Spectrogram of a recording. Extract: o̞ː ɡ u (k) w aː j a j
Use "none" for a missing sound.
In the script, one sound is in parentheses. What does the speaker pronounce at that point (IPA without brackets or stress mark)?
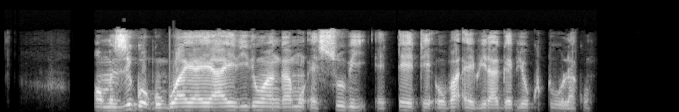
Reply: ɡ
